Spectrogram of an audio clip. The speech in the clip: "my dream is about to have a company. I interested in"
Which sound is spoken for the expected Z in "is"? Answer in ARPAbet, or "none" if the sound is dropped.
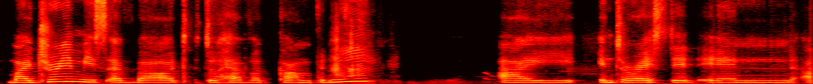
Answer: S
